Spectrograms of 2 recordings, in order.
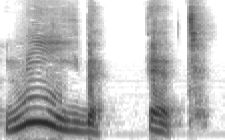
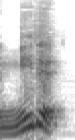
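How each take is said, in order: First: "need it" as two words, released d and t; unlinked, careful "need it"; separate words. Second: "need it" run into one word, "nee-dit"; quick, joined-up "need it"; linked reading. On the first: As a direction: say "need", then "it", apart. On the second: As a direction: link d onto "it", final t unreleased. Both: Shown as a demonstration. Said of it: "连读变成".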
